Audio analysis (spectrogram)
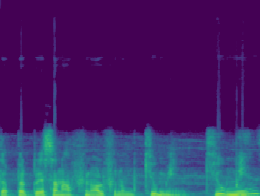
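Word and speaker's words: cumene: Give the equations of the reactions for the preparation of phenol from क्यूमीन। क्यूमीन से हमें आपको equation बताना केवल कि क्यूमीन से, इसको कुछ और मत पढ़ लेना भाई, ये क्यूमीन है।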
